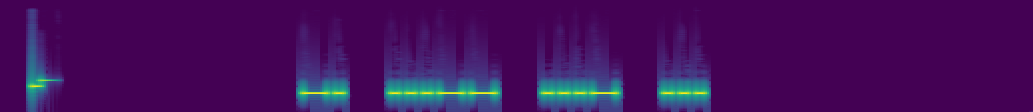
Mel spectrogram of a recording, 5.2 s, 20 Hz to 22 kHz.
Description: Morse code, heard as a keyed tone, about 28 wpm, spaced as for 21 wpm, 690 Hz. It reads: N3VS
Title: USA Call Signs - 4 Characters - 2x Character Spacing - 30wpm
